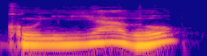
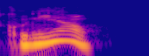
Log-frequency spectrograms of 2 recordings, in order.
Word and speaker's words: cuñado: This feature of dropping sounds, missing sounds, is similar in Spanish with words like cortado, which is sometimes pronounced cortao, and cuñado, which is sometimes pronounced cuñao. Yeah.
